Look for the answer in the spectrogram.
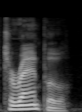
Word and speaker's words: Toranpu: Moshi means if, and Tora is the abbreviation of Toranpu, the Japanese pronunciation of Trump, which is the same as Tora, the Japanese word for tiger.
